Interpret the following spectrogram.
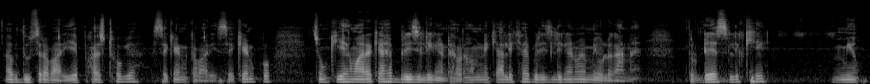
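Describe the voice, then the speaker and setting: Working through a chemistry problem on the blackboard, a man asks himself questions and then answers them, stretching his words slowly as he writes. His voice is on the low side and a bit bright, his intonation fairly even, with slight background noise.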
